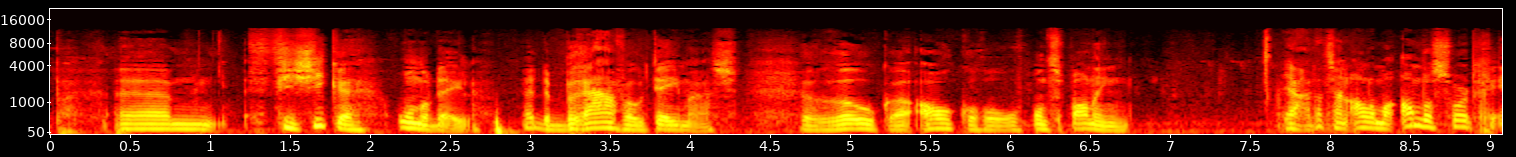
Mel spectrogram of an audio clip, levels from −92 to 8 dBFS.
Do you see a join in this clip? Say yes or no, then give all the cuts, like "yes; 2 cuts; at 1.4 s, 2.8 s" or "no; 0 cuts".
yes; 3 cuts; at 1.2 s, 4.7 s, 6.1 s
